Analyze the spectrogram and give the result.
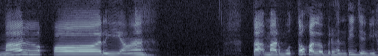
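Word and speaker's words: ما القارعة: Ri-nya ro-nya ya, ro tarkik lagi ya, atau ro tipis. Karena ro-nya berbaris kasroh, jadi otomatis ya itu mah. Cara bacanya ditipiskan. Tipis tuh dengan mulut yang agak mundur dan sedikit meringis.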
